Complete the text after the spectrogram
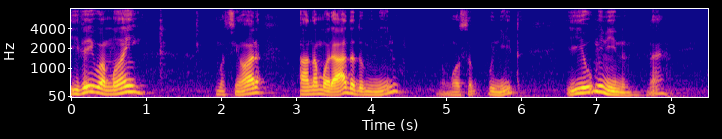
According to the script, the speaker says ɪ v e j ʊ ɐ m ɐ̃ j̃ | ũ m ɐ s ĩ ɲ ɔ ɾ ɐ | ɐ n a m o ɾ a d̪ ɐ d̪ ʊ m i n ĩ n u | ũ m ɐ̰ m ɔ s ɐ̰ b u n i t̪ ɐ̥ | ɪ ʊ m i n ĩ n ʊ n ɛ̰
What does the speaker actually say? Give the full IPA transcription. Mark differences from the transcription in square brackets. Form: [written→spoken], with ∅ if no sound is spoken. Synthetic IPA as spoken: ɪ v e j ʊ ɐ m ɐ̃ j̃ | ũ m ɐ s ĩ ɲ ɔ ɾ ɐ | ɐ n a m o ɾ a d̪ ɐ d̪ ʊ m i n ĩ n [u→ʊ] | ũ m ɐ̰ m [ɔ→o] s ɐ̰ b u n i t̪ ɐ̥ | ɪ ʊ m i n ĩ n ʊ n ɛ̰

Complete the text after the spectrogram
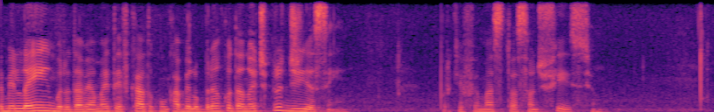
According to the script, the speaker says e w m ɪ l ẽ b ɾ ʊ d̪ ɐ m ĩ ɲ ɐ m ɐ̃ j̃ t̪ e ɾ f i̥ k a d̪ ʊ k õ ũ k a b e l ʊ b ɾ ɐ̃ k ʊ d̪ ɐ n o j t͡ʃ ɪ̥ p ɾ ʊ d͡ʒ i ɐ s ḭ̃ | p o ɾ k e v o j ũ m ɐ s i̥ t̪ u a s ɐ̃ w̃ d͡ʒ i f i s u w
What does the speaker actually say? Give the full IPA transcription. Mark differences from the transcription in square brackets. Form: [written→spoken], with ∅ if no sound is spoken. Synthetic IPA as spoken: e w m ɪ l ẽ b ɾ ʊ d̪ ɐ m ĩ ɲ ɐ m ɐ̃ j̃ t̪ e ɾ f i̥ k a d̪ ʊ k õ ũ k a b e l ʊ b ɾ ɐ̃ k ʊ d̪ ɐ n o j t͡ʃ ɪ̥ p ɾ ʊ d͡ʒ i ɐ s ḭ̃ | p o ɾ k e [v→f] o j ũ m ɐ s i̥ t̪ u a s ɐ̃ w̃ d͡ʒ i f i s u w

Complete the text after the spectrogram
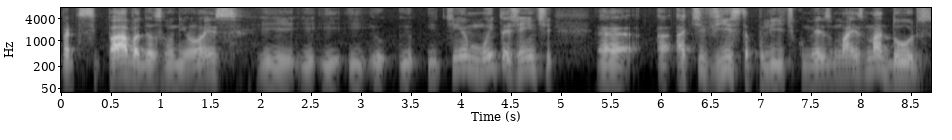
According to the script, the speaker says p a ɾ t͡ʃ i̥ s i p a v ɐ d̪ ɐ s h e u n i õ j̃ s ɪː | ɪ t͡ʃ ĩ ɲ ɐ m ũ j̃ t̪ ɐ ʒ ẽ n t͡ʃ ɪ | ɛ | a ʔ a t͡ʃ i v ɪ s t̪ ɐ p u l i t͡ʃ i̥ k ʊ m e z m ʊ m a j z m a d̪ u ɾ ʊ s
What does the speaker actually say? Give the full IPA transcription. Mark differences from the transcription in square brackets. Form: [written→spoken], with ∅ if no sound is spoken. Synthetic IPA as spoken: p a ɾ t͡ʃ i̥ s i p a v ɐ d̪ ɐ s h e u n i õ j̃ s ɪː | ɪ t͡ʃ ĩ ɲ ɐ m ũ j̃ t̪ ɐ ʒ ẽ n t͡ʃ ɪ | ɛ | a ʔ a t͡ʃ i v [ɪ→i] s t̪ ɐ p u l i t͡ʃ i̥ k ʊ m e z m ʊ m a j z m a d̪ u ɾ ʊ s

